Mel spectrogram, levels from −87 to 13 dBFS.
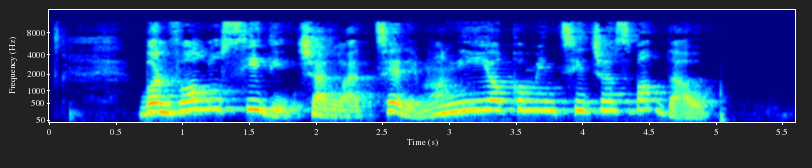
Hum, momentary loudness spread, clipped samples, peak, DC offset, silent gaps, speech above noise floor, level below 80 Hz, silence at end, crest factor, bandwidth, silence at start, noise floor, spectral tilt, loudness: none; 8 LU; under 0.1%; -8 dBFS; under 0.1%; none; 47 dB; -66 dBFS; 0.55 s; 18 dB; 11.5 kHz; 0.05 s; -72 dBFS; -3.5 dB/octave; -25 LUFS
